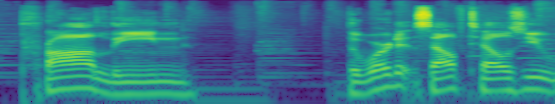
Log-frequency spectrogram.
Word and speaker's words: praline: Praline is the hard French version or a mass-produced imitation. In New Orleans, it's praline.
